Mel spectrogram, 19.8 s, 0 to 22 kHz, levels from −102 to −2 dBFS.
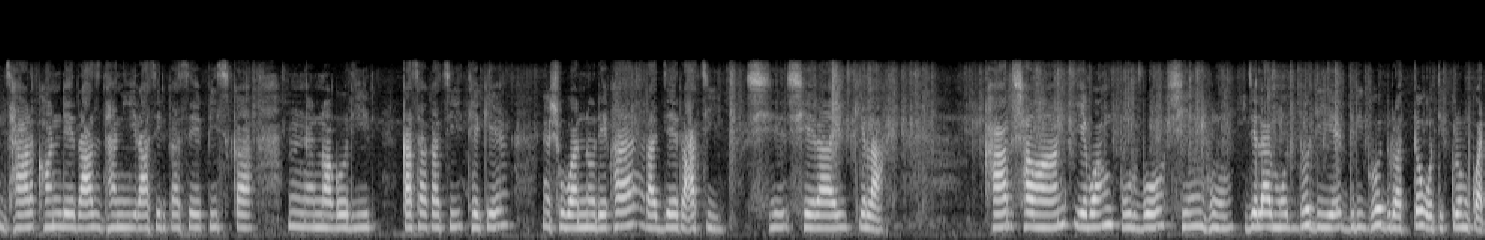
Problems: constant background noise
